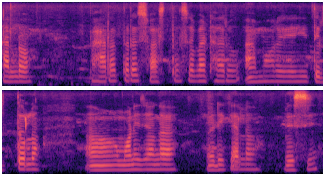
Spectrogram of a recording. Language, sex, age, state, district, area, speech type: Odia, female, 30-45, Odisha, Jagatsinghpur, rural, spontaneous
